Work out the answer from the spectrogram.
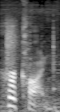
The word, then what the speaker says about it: Hurricane: it certainly didn't hurt that I'd heard of Hurricane Utah before which is spelled like hurricane but pronounced heran by the locals anyway it's the setting of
